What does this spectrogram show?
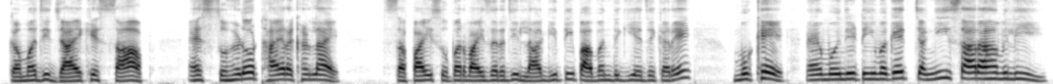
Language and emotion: Sindhi, happy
